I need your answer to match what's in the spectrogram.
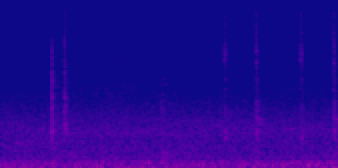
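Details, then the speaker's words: Riding lawn mower starting troubleshooting with the mower taken out of neutral; the safety switch clicks and the starter relay can be heard engaging in sharp dry clicks over a low hum, so this switch is good. "do you hear the difference in sound that switch is good because you can hear the relay okay"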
